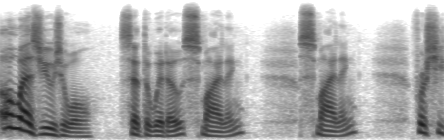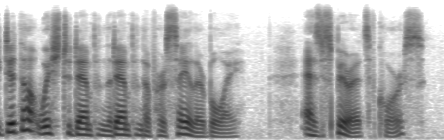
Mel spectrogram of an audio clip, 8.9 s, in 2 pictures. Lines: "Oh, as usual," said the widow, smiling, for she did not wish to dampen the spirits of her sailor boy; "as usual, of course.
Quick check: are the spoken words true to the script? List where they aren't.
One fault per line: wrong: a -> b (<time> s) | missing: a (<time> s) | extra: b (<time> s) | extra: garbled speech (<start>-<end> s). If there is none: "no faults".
extra: smiling (3.0 s)
wrong: spirits -> dampen (5.5 s)
wrong: usual -> spirits (7.7 s)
